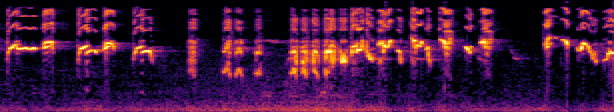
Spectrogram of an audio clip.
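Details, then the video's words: Vigorous 'gacor' song of an Oriental magpie-robin, aimed at getting mute birds singing: dense, varied mix of sliding whistles, scratchy chatter and buzzy notes delivered almost without break. "Kacer gacor terbaru paling ampuh untuk mengatasi Kacer bisu cepat bunyi"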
